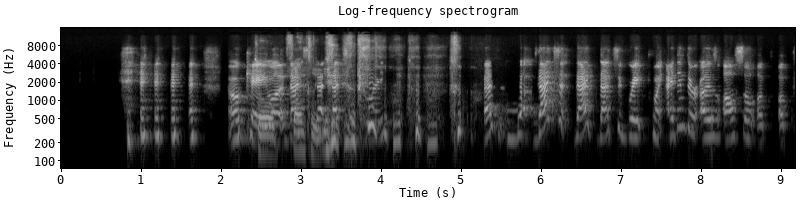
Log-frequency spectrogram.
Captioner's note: laughs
